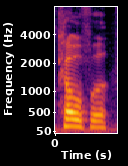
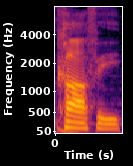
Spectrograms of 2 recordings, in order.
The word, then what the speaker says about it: Kofa: I have been your humble host, Kofa, Kofa, not coffee, not, not Kofi, or any variation thereof. Kofa rhymes with sofa.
